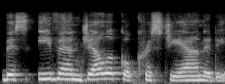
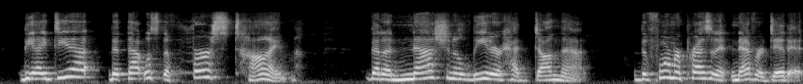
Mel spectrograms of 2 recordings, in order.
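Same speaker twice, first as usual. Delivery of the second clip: openly angry, anger plain in the voice. Speaker criticizing the former president, angry. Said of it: "you can hear the anger in my voice".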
